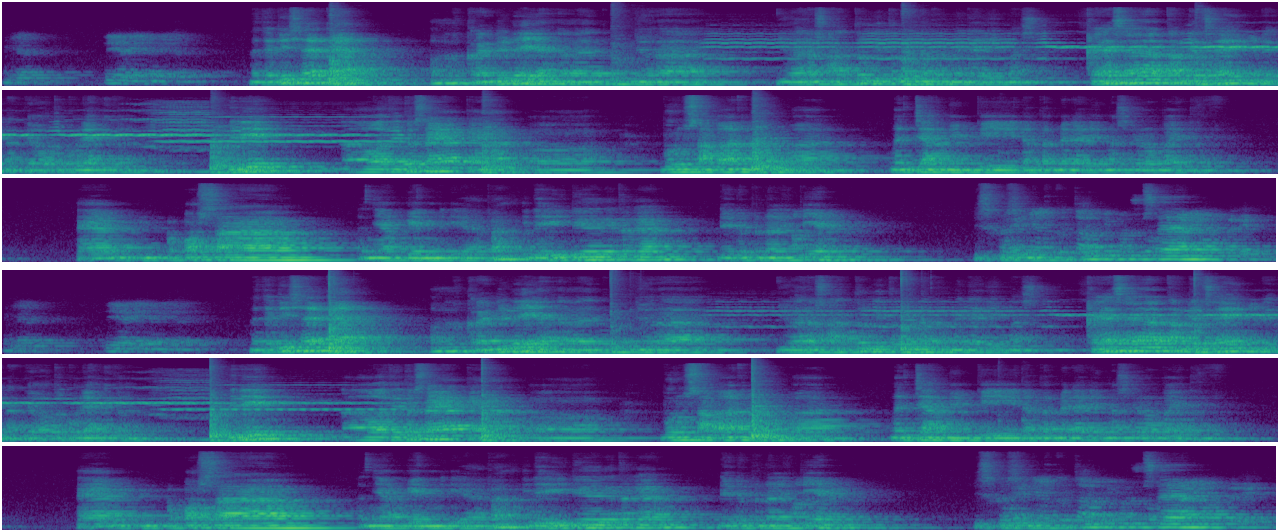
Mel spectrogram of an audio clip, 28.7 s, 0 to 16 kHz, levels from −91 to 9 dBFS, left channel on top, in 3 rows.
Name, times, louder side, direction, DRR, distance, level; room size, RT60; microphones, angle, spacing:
voice 1, 0.8-1.4 9.0-9.1 11.8-12.1 19.8-20.1 25.0-25.4 26.6-28.5, equal, 60° left, -4 dB, 0.8 m, -39 dB
voice 2, 1.8-2.7 3.2-5.3 5.8-7.7 8.1-10.6 11.2-11.7 12.1-14.1 14.5-15.9 16.2-18.6 19.7-21.4 21.8-25.5 26.4-26.9 27.3-28.2, equal, 10° left, -6 dB, 0.5 m, -27 dB
sound 1, 2.4-2.8 3.8-3.9 4.6-4.9 6.7-7.1 8.9-9.2 10.3-10.4 11.1-11.4 13.2-13.5 15.2-15.5 17.0-17.4, right 2 dB, 55° right, 0.4 m, -30 dB
sound 2, 5.2-12.6, left 6 dB, 80° left, 0.3 m, -36 dB
3.0 x 2.4 x 2.6 m, 1.2 s
head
